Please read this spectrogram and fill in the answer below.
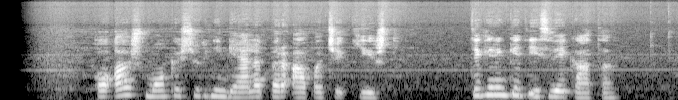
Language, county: Lithuanian, Vilnius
